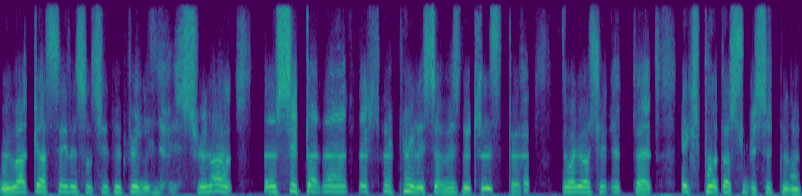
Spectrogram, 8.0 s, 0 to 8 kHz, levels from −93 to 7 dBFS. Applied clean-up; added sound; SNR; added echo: neural diffusion model UNIVERSE++.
